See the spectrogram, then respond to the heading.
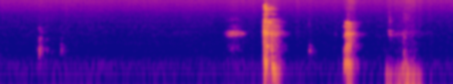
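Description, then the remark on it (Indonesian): A few sharp coughs, caused by ice, break a near-silent stretch, each separated by short pauses, followed by a low, rough throat clearing at the end. No one speaks. “nah ini ini batuk karena es ya”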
